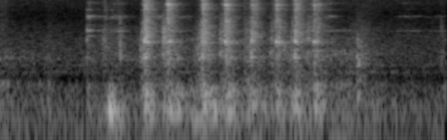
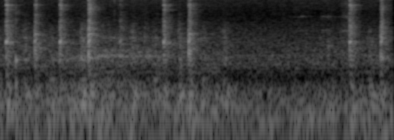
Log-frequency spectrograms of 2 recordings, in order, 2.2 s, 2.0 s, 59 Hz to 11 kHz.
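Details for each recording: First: Typical GC6150H industrial sewing machine turned by hand: quick dry scratchy ticks from under the handwheel pulley, caused by a hand-sewing needle and thread wad caught there, scraping. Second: Typical GC6150H industrial sewing machine, handwheel rocked back and forth by hand: light paired metallic ticks from the hook basket tapping its positioning finger, normal on all machines; a rustle under the pulley remains unexplained.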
